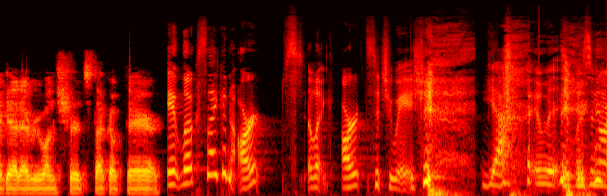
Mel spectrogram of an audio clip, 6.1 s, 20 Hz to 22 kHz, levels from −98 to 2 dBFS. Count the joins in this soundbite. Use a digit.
2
